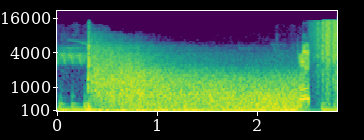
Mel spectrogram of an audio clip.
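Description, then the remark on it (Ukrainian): A single loud shot with a sharp crack, followed by a long rolling boom and rumble that fills the next two seconds before cutting off abruptly, from a Ukrainian Armed Forces mortar crew firing on massed Russian infantry in the Kharkiv direction. “Постріл.”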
